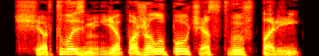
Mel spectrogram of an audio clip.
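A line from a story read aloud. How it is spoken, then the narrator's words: Smirking young man. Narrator (Russian): хмыкнул парень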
